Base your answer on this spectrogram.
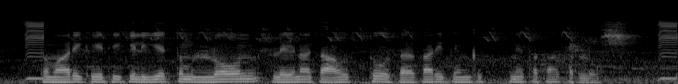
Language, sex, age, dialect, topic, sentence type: Hindi, female, 18-24, Kanauji Braj Bhasha, banking, statement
